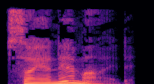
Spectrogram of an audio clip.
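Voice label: "cyanamide", British English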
